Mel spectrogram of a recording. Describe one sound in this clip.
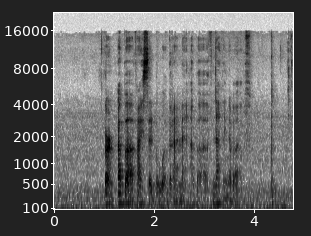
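A woman talks calmly into a close microphone.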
